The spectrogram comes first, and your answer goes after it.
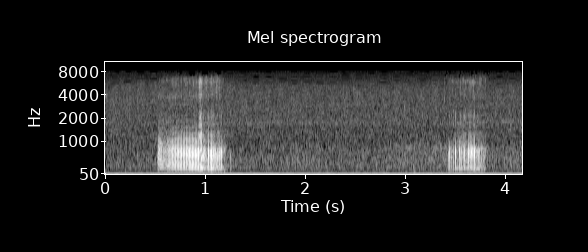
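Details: Sleeping three-month-old Boston Terrier puppy snoring as it dreams: one long rattling, buzzy snore lasting over half a second, a pause of about two seconds, then a shorter, quieter rasp.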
